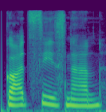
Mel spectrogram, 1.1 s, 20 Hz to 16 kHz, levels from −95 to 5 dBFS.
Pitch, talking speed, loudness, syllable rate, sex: 180 Hz, 170 wpm, -19 LUFS, 3.1 syllables/s, female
